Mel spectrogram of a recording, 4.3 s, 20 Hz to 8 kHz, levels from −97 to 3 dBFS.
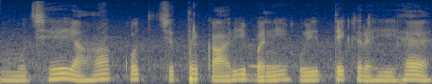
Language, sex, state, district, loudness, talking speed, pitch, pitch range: Hindi, male, Madhya Pradesh, Katni, -20 LUFS, 125 wpm, 120 Hz, 110-130 Hz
